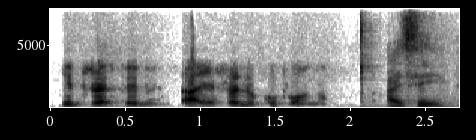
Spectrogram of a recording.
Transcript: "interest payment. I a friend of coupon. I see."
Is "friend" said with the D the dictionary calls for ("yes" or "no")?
no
